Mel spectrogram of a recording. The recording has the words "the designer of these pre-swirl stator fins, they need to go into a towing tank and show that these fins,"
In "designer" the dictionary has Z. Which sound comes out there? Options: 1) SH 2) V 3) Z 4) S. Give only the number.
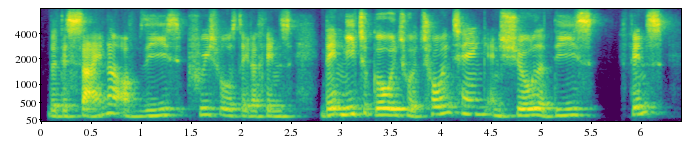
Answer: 4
